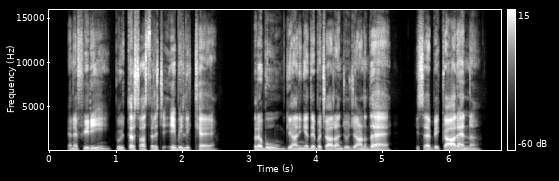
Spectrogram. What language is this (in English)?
Kangri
